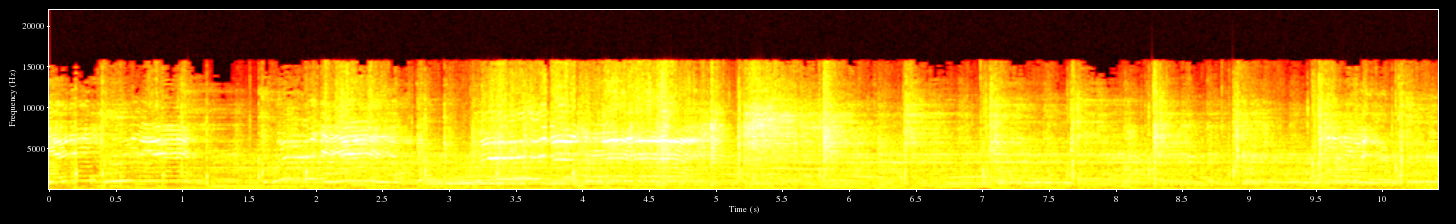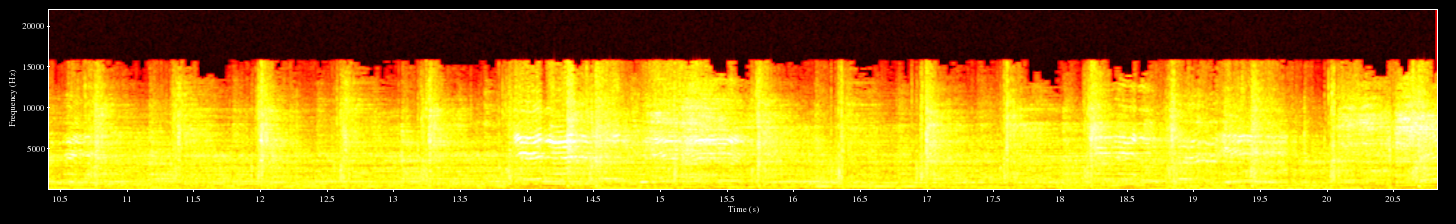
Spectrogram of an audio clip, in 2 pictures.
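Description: Rock band playing live in a large hall: drum kit, bass and keyboards with a singing voice over them, and the audience shouting and whooping along.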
